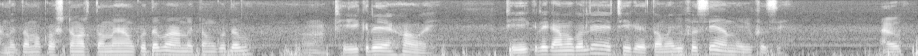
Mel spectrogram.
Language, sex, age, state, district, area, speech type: Odia, male, 60+, Odisha, Kandhamal, rural, spontaneous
